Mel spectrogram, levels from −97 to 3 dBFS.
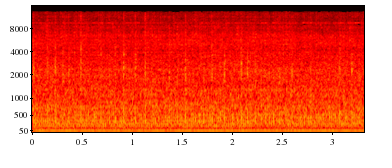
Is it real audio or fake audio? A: real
